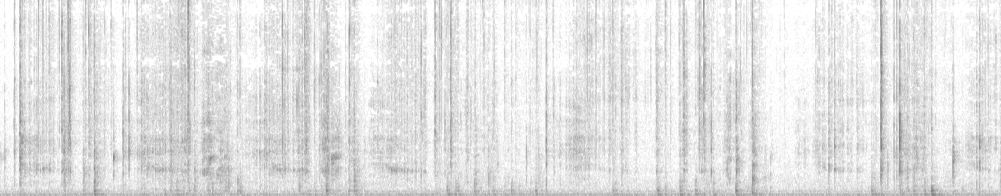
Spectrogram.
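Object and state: Bar soap being shaved.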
